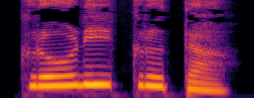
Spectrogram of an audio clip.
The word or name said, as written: ಕ್ರೋಡೀಕೃತ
